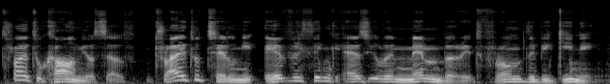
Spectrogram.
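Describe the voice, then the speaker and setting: An actor playing a calm, sceptical psychiatrist in an audio drama, questioning a patient in a measured, coaxing way. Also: male voice, mid-range voice.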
